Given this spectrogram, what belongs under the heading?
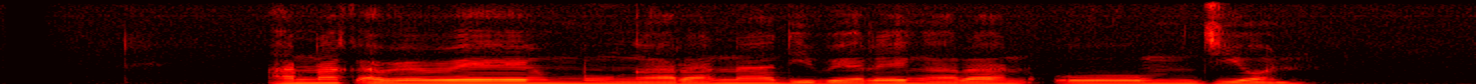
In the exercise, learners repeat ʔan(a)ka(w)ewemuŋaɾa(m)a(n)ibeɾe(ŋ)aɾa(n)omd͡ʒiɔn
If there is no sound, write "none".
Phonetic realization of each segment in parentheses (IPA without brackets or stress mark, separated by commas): a, w, n, d, ŋ, n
